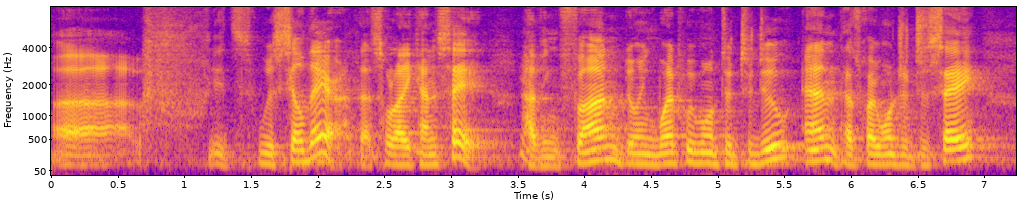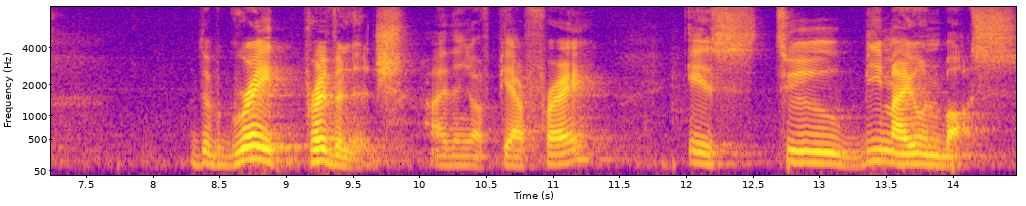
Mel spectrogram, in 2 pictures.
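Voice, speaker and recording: With a French accent and a fairly high voice, a man talks at a fairly slow pace with long, frequent pauses amid audible room echo. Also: ordinary pitch variation. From France. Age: 70s. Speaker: creative director of a textile house. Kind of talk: onstage interview.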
